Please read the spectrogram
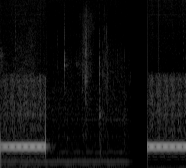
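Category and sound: signal or alarm, telephone line tone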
